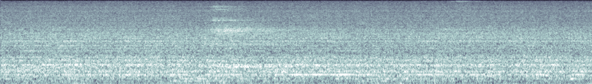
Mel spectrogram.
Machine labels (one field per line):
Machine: fan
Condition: normal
